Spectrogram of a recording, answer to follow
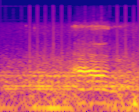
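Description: Steady car engine and road noise inside a moving car.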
